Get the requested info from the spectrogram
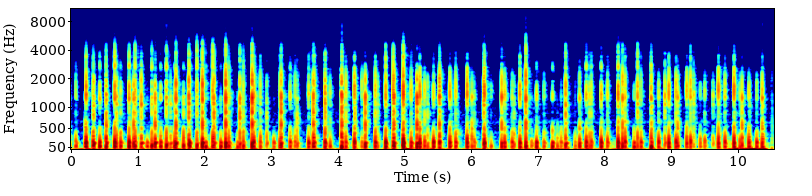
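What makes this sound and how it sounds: Long nails tap quickly on a hand-sized, solid, lilac silicone phone case fitted on a phone. The result is a fast, uneven stream of short, soft, low thuds, each with a brief click on top, and every tap dies away almost at once.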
